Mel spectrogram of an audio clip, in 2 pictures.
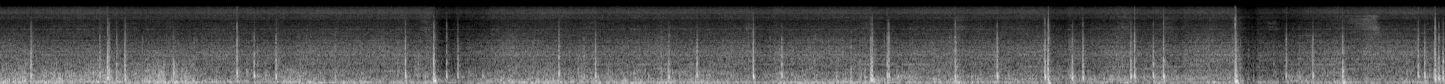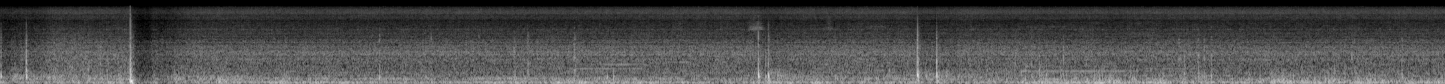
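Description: Aerial fireworks bursting and crackling in quick succession, thick for the first half, then thinning to a few separate bangs, over a steady low background rumble.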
